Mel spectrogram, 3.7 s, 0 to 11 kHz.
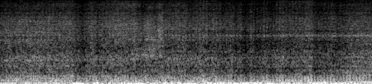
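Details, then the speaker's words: Honda XR150 single-cylinder after a higher-compression piston and carburetor adjusted just right: steady even low thump, no knocks or misses; engine really smooth and quiet, normal running. "Yeah, the carburetor's adjusted just right. The engine's really smooth. I can hardly even hear it."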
